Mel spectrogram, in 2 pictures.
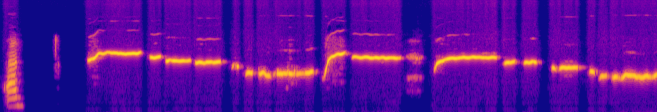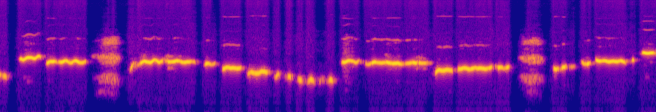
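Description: A person whistles a long, wavering melody alone, clear, with sliding pitches, short pauses between phrases and occasional breathy or clicky mouth sounds.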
